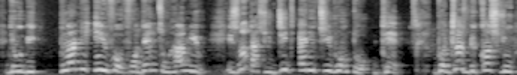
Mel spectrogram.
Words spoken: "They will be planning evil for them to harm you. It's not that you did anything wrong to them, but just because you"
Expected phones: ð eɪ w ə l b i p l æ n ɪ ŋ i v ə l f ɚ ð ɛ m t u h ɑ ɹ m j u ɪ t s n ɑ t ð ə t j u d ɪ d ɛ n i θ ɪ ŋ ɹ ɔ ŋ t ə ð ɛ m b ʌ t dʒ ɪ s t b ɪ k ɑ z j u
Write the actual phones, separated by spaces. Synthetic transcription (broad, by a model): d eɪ w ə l b i p l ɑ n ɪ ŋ i v ə l f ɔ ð ɛ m t u h ɑ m j u ɪ t s n ɑ t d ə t j u d ɪ d ɛ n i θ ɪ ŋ ɹ ɔ ŋ t ə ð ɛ m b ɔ t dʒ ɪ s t b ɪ k ɑ s j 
